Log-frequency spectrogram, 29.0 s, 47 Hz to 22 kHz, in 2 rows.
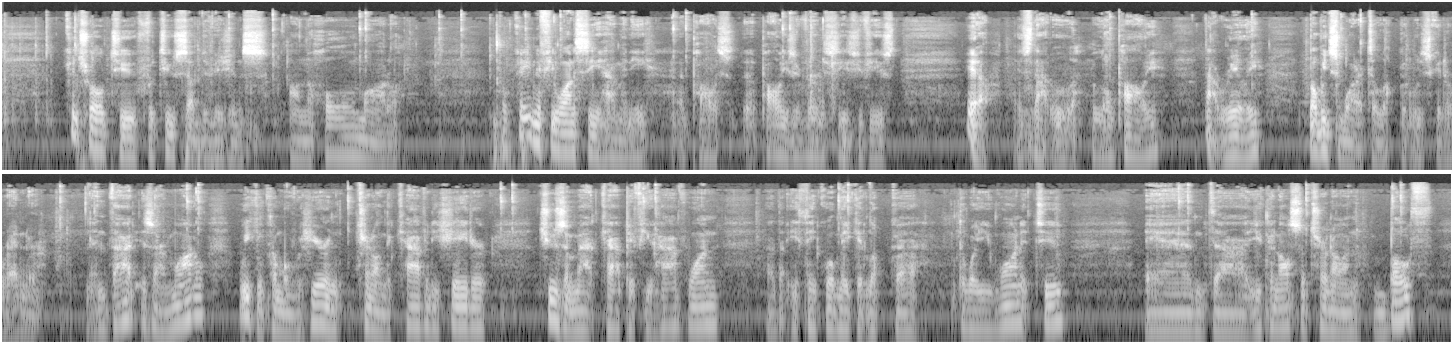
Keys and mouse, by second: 0.8 ctrl+2, 1.9 alt+a, 2.2-2.7 middle drag, 3.6 click, 4.4 middle drag, 5.2 shift+middle click, 5.6 middle click, 6.7-8.1 drag, 11.1-12.5 middle drag, 13.4-15.1 middle drag, 16.4-23.1 drag, 26.3-28.9 drag.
